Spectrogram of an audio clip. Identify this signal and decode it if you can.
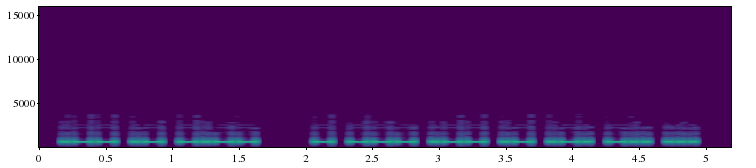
Morse code, heard as a keyed tone, about 27 wpm, 650 Hz. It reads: WAY TOWARDS
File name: Book Two / 01-Chapter 1 - 27 WPM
